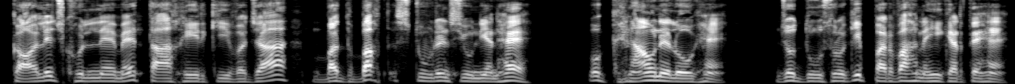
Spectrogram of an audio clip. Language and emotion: Urdu, disgusted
